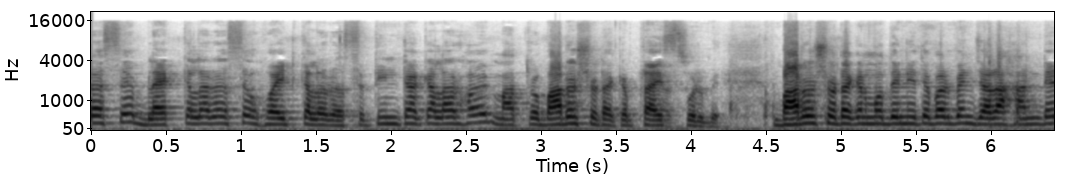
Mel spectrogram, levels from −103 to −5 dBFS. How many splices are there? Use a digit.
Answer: 0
